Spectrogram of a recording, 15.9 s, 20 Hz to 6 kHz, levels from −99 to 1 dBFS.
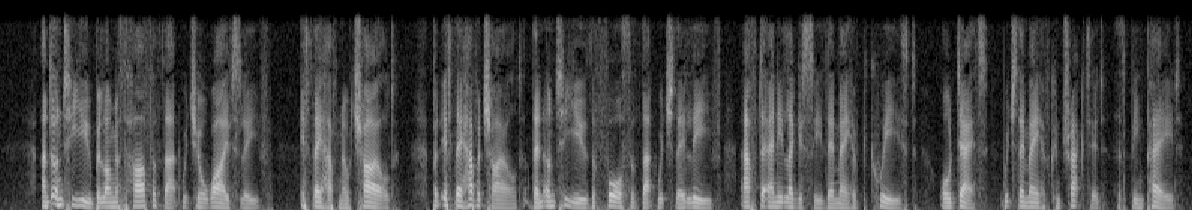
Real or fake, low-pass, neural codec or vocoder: real; 5.4 kHz; none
